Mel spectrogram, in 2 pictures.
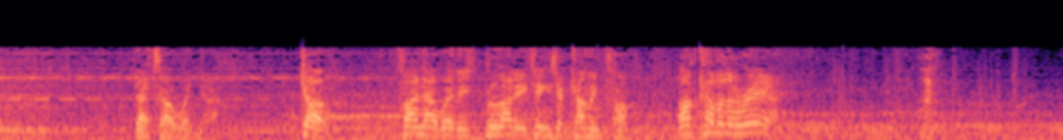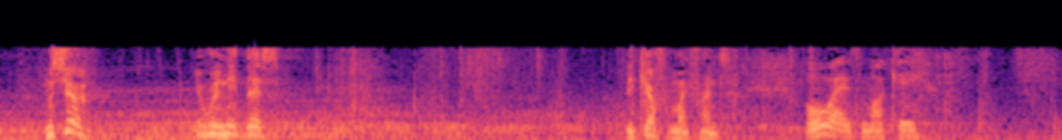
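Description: Men speak tensely in low voices, close by.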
